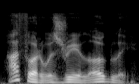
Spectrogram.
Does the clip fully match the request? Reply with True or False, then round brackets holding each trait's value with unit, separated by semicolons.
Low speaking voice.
True (110 Hz)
